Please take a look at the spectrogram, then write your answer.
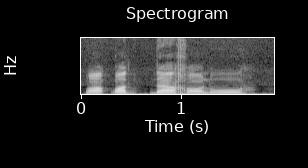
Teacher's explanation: ada dal yang berharokat sukun bertemu dengan dal juga kan yang bertasydid. Maka cara membacanya itu langsung ke dal yang bertasydid. Dal yang berharokat sukun itu tidak usah dibaca.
